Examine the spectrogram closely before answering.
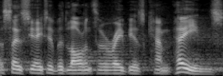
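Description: This man talks with ordinary pitch variation. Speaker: speaker. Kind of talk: formal introduction to audience. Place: church.

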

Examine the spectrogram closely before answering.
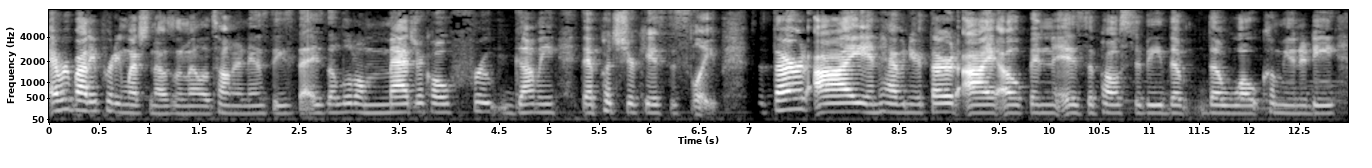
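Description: With a bright, sharp tone, the voice moves at a moderate pace with fairly even intonation. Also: woman, fairly low pitch for a woman. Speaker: mother / content creator. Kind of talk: casual talk to camera. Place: home room. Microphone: phone near.

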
